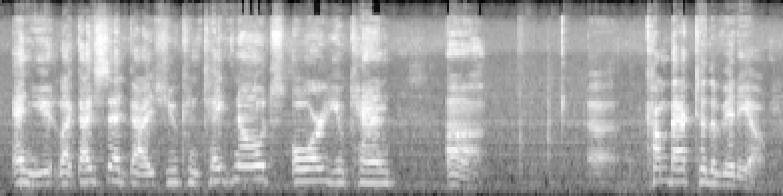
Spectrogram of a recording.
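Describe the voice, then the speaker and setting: Amid noticeable background noise, a woman with a fairly high pitch and ordinary pitch variation speaks at a very slow pace with long, frequent pauses. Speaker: online journaling host. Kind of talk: live stream talk reading from notes. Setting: live stream with light background music. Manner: sounds like reading aloud.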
